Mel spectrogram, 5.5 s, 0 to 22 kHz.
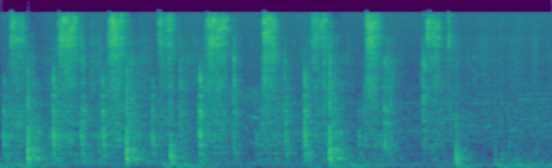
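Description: Socket ratchet clicking as it is worked back and forth on a go-kart's 17 mm front axle nut, tightening it to just snug. The clicks come in quick repeated strokes and stop a little before the end.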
